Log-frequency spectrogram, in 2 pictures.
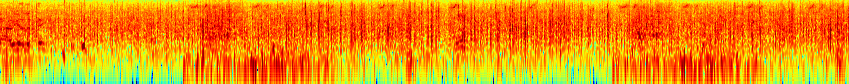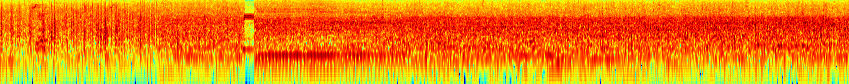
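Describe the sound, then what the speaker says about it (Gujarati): Scattered rain showers on a gloomy day in Valsad, a continuous wash of falling rain that shifts partway through to a denser, closer patter, with no voices. "ગતરાત્રિથી છૂટા છવાયા વરસાદી ઝાપટા વચ્ચે વહેલી સવારથી વરસાદી માહોલ જામતા દિવસભર હેલી જામી હતી"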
